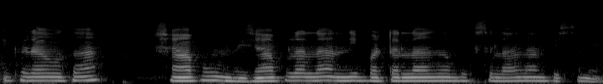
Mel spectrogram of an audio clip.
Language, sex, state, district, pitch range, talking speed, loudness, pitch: Telugu, male, Andhra Pradesh, Chittoor, 160-175 Hz, 120 wpm, -35 LUFS, 165 Hz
